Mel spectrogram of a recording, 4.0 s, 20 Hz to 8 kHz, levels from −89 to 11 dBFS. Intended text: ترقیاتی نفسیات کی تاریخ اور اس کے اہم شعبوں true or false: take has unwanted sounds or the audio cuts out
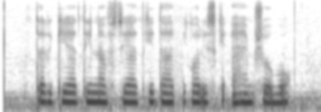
true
